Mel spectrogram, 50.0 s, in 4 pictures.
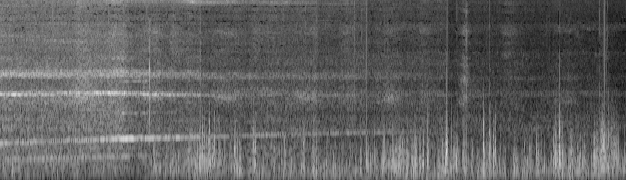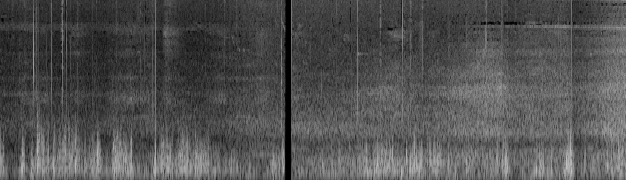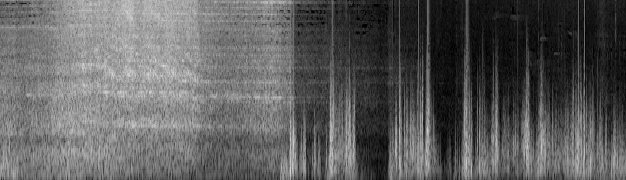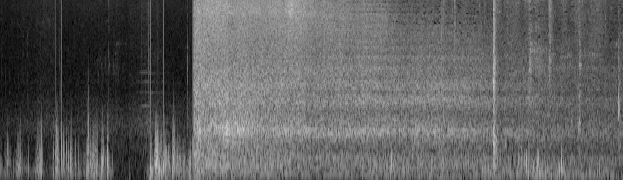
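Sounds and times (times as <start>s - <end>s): train passing at speed: 0.0s - 13.9s, 17.5s - 32.8s, 41.4s - 50.0s
wind buffeting microphone: 0.0s - 29.6s, 30.4s - 50.0s.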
